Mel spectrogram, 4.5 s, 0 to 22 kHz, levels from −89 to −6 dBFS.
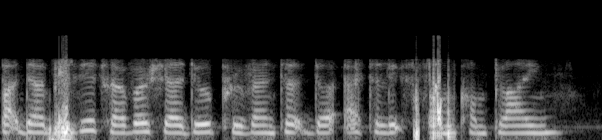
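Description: GSM full-rate codec coding runs through the whole speech clip. The coder models the vocal tract and excites it with a sparse regular pulse train, which fits 13 kbps full rate. The line passes only about 250 Hz to 3.5 kHz, and the result is a plainly audible buzzy, gravelly roughness.

GSM bit errors break in from 0.34 to 0.58 s and again from 3.10 to 3.45 s. Corrupted filter, pitch and gain values reach the decoder, bending the spectrum and jolting the level frame by frame, so the speech collapses into squawks, pops and gargling across both stretches.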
